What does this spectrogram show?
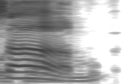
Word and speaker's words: psalm: A psalm, spelt with a P, I believe. That's it. Yeah, silent P. A silent P.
